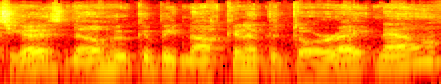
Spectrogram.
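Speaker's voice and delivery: plain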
